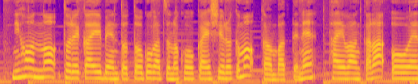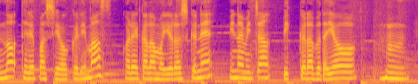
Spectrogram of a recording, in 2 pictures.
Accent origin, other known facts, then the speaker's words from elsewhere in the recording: United States; also born or lived in Hong Kong; アメリカで育った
